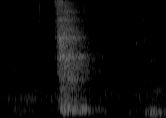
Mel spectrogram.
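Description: Near silence, broken about two-thirds of a second in by one short audible breath from a man, under half a second long, picked up close on his headset microphone.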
